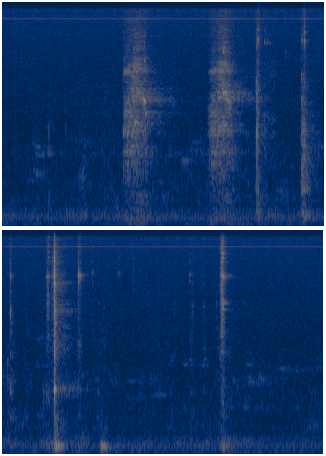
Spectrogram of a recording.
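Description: Two short rasping strokes of a small hand file on a key blank, filing down the pin marks as a step in lock impressioning, followed by about five sharp metallic clicks and taps, the loudest a little past the middle.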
